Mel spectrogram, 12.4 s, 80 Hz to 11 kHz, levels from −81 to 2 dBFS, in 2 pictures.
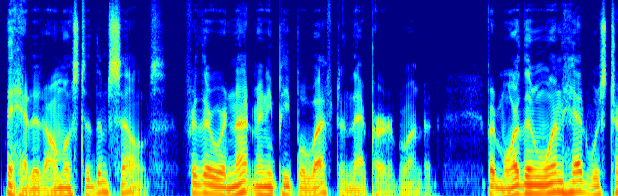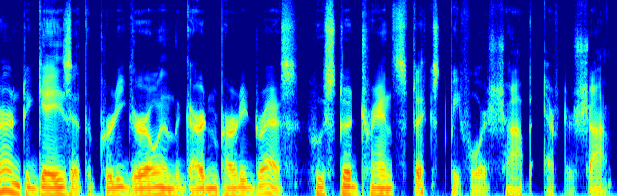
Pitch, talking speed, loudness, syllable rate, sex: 90 Hz, 210 wpm, -20 LUFS, 5.4 syllables/s, male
